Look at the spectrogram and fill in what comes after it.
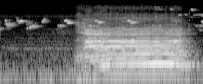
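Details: Cattle calling companions back to the pen: one long, steady, harmonic moo lasting about two seconds, with faint bird chirps in the background before it begins.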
